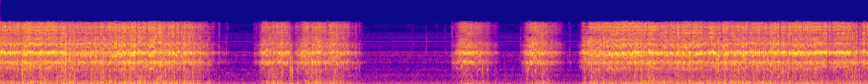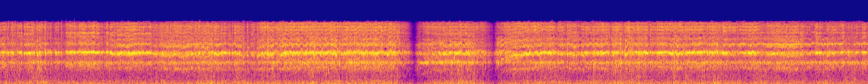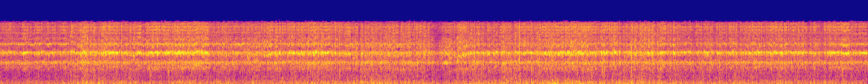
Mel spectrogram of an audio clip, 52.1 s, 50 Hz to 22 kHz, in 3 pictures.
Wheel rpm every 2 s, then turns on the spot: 230, 210, 50, 60, 20, 30, 200, 230, 230, 230, 220, 200, 160, 120, 220, 230, 220, 230, 230, 230, 230, 170, 210, 230, 230, 230.
none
